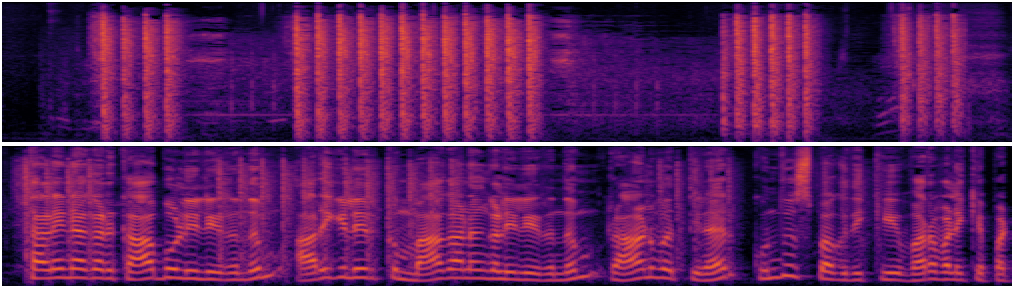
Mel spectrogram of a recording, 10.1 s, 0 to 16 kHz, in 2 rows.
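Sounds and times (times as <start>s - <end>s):
automatic gunfire: 0.4s - 7.6s, 8.2s - 8.8s
speech: 5.2s - 10.0s.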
